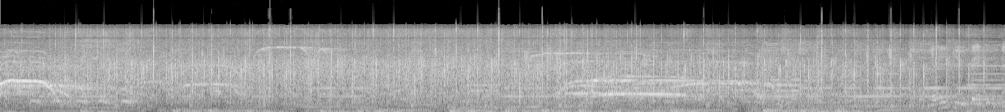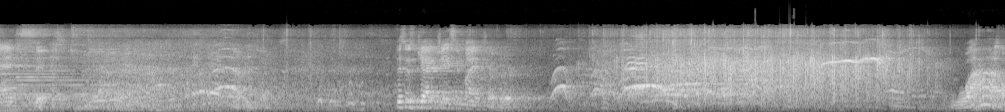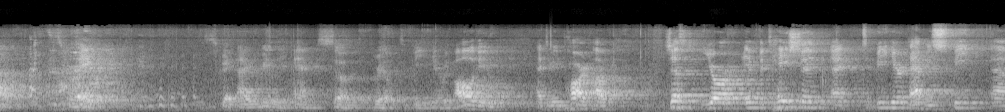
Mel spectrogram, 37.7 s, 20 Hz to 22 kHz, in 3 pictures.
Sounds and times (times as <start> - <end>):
Music: 0.1 - 14.2
Male speech, man speaking: 11.6 - 13.5, 17.5 - 19.2, 24.4 - 25.3, 25.9 - 26.6, 27.9 - 37.6.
